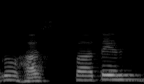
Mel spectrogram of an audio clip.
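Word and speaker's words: बृहस्पति: হুম স্বস্তিনো বৃহস্পতির ধাতু ব্রু বৃ বলা যাবে না ব্রি বলা যাবে না বয় ঋ তে বৃ উচ্চারণ হয় কিন্তু যখন আপনারা এইভাবে উচ্চারণ করবেন এই কৃষ্ণ যজুর্বেদের মতন উচ্চারণ করবেন সেখানে ঋকারকে রু উচ্চারণ করতে হবে ব্রু এর আগেও একটা কথায়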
